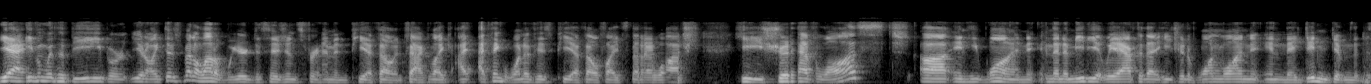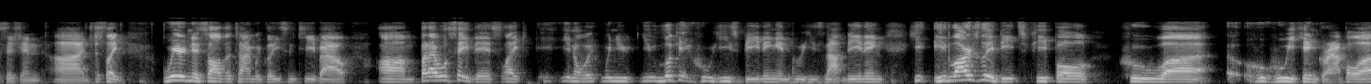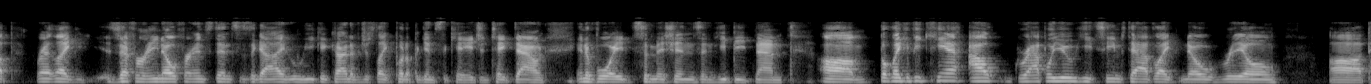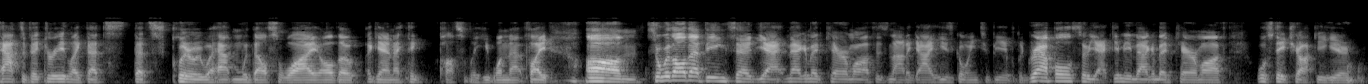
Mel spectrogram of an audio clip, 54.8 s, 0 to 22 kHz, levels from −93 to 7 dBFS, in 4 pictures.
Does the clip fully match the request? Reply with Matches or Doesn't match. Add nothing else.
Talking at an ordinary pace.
Doesn't match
